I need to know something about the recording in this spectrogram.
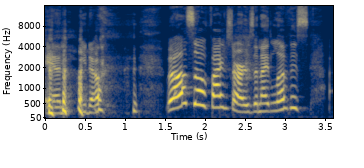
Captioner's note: laughter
